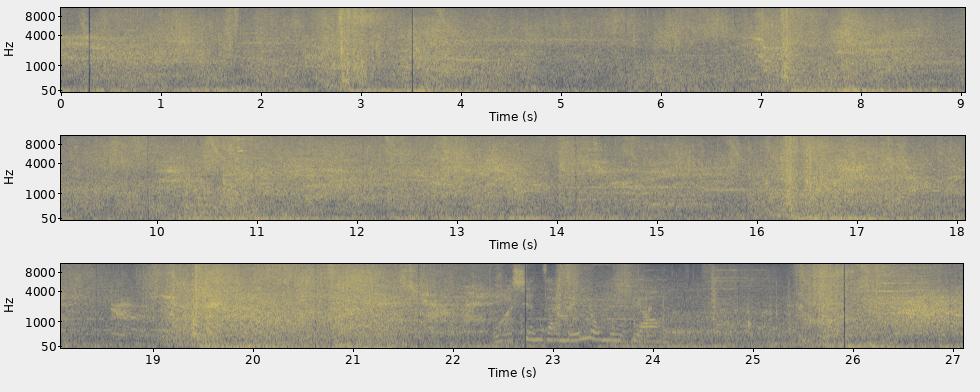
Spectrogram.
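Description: Magic spell effects whoosh and crackle in a fantasy video game battle.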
